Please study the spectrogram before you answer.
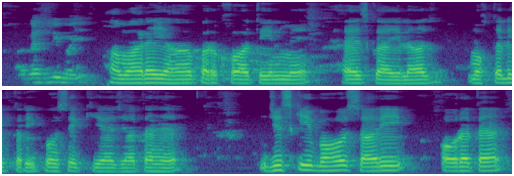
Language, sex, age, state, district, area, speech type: Urdu, male, 45-60, Uttar Pradesh, Gautam Buddha Nagar, rural, spontaneous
